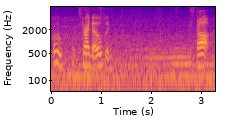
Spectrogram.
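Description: A woman exploring a closed store outdoors with a friend, chatty and quick to laugh. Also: fairly high pitch, fairly even intonation, music in the background. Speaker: exploring companion. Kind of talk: casual exploring chat. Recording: outdoor traffic noise.

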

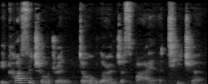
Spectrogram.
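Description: A woman's voice: on the low side, moderate pace, a little mellow, roomy sound, slight background noise, low-quality recording. A woman from Hong Kong, a school founder, giving earnest, explanatory answers in a live interview. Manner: earnest, explanatory, with many fillers and restarts.

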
